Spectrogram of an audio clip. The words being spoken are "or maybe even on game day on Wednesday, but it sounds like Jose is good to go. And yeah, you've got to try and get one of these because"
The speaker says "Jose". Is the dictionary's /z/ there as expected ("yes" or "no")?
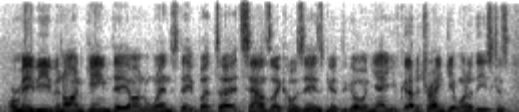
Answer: yes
